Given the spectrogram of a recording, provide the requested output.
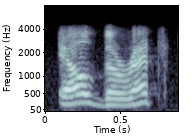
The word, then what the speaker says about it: Eldoret: Now, if I'm mispronouncing this, please help me out. Is it Eldoret, Kenya? – Yeah.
